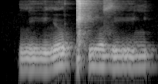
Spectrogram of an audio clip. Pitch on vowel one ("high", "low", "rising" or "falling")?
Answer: low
